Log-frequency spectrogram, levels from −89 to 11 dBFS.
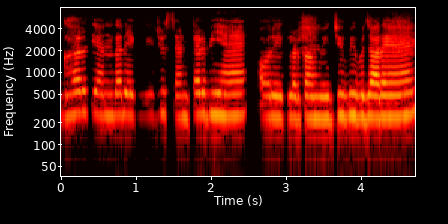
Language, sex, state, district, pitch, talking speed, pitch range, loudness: Hindi, female, Bihar, Kishanganj, 250 Hz, 200 wpm, 235-255 Hz, -35 LUFS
